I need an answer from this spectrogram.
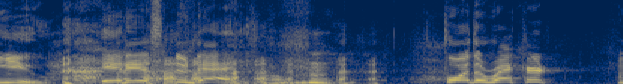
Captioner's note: all laughing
